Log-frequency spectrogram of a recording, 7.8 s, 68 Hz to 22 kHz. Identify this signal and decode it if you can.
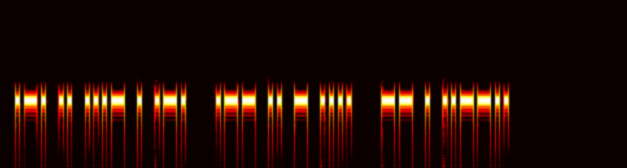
Morse code, heard as a keyed tone, about 22 wpm, 700 Hz. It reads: RIVER WITH ME?
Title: Sentences from Top 1000 Words - Review Part 3 - 22wpm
